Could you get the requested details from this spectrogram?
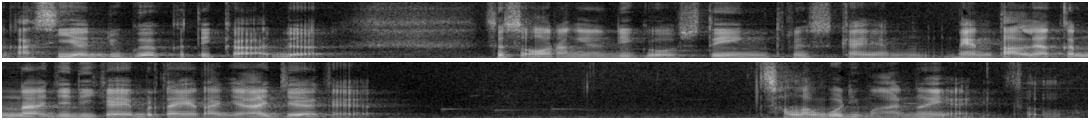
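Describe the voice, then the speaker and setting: A man's voice: mid-range voice, creaky, darkish tone, slight background noise. A man of twenty-three answers interview questions bluntly and in slang, swearing freely. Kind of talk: casual vlog interview answers.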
